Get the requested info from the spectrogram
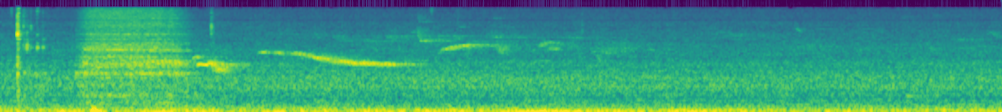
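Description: Small birds calling: a short chirp, a whistle falling in pitch and another chirp within the first three seconds, over a steady low background rumble. A brief scratchy rustle comes about half a second in.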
